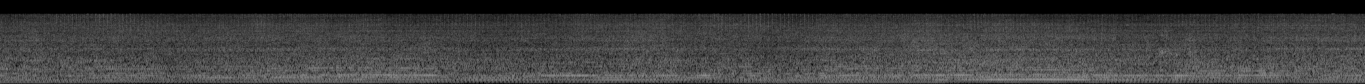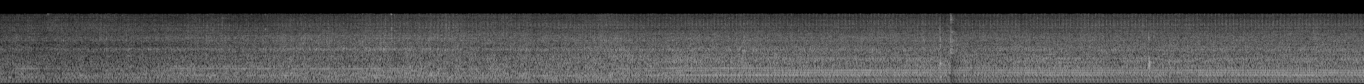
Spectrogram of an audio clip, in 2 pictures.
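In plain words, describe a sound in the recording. A lawn mower engine drones steadily, growing louder as it comes closer.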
